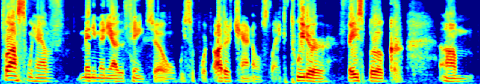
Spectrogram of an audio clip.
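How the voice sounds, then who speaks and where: A man in his thirties from Israel with an Israeli accent, a software developer guest speaking casually with many fillers and restarts. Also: fairly low pitch, fairly even intonation, vocal fry, slight background noise, rough recording. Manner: halting, frequent restarts and fillers. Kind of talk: casual podcast interview.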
